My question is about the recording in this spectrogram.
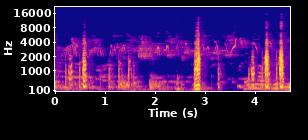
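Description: Newly hatched ducklings peeping continuously, with several loud calls from the mother duck, the loudest about three seconds in and two more near the end.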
